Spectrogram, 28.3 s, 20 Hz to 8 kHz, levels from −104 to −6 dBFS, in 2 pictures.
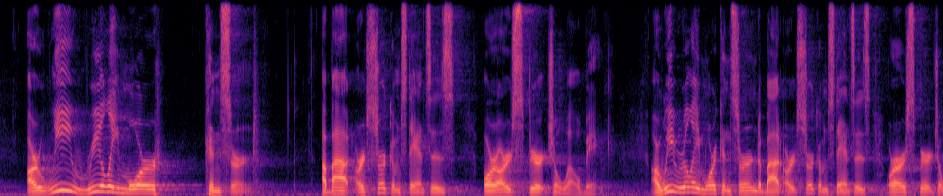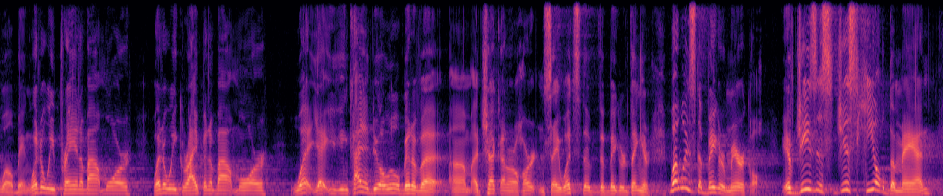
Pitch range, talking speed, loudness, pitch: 115-165 Hz, 155 wpm, -33 LUFS, 140 Hz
